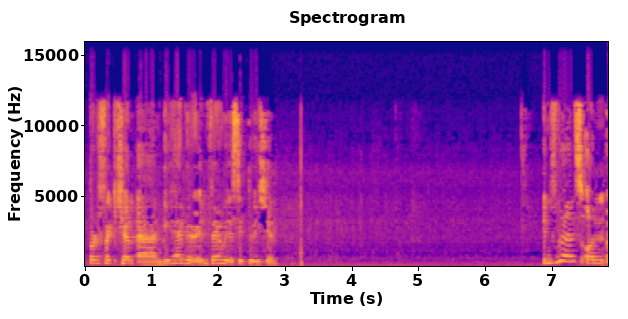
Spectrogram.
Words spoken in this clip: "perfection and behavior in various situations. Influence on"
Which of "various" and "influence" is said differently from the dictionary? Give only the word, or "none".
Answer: various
